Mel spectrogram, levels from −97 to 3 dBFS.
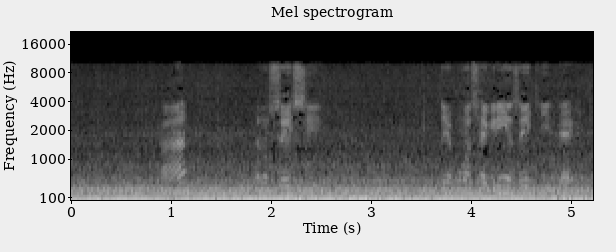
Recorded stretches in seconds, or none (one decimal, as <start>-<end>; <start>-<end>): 0.0-5.2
